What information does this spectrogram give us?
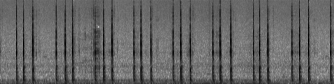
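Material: Laminated paper.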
